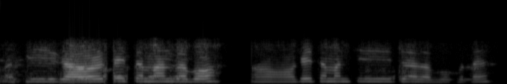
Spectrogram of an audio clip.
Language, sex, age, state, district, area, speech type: Assamese, female, 60+, Assam, Darrang, rural, conversation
